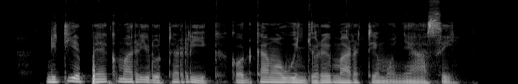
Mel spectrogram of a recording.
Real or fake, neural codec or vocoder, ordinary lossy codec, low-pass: real; none; none; none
